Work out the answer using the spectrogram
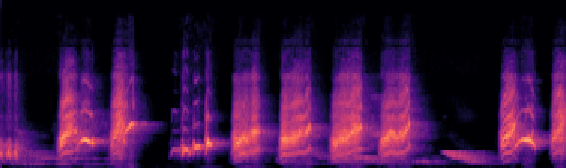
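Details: Long-tailed shrike in full chattering song, rich in mimicked phrases, used as a lure to trigger singing: bursts of harsh, buzzy high notes at an uneven pace, with a falling whistled slur and brief pauses between phrases.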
